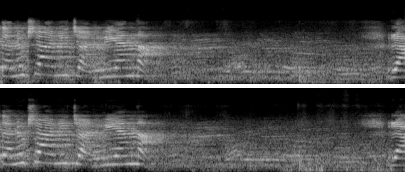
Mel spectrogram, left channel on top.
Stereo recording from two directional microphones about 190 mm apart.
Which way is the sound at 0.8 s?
25° left (ahead or behind).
